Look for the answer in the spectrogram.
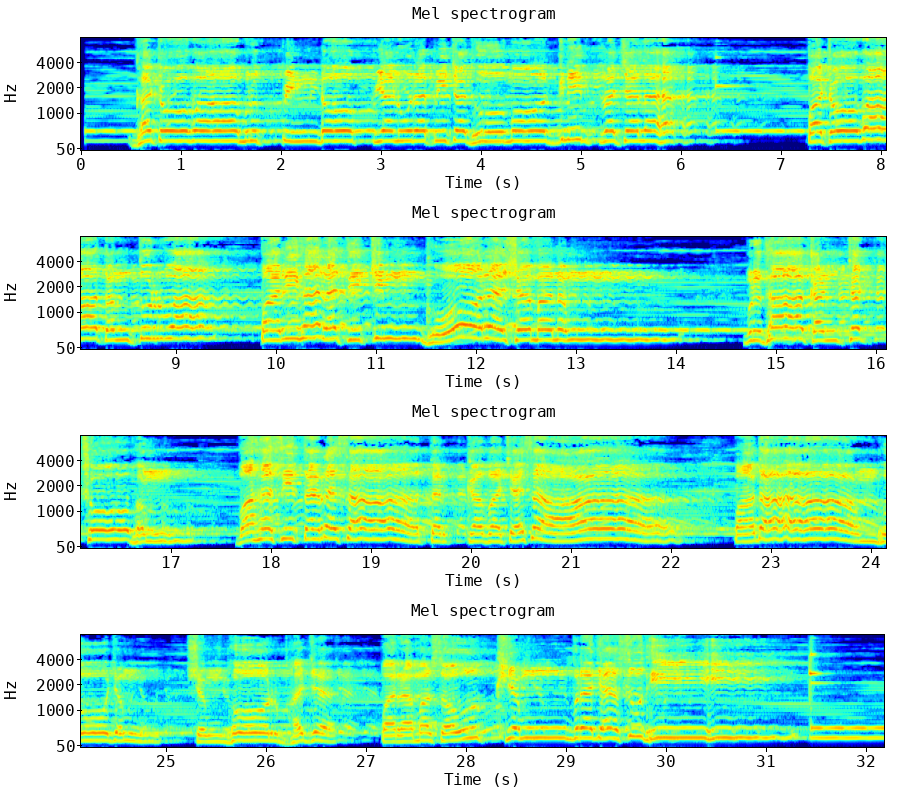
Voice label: Sanskrit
